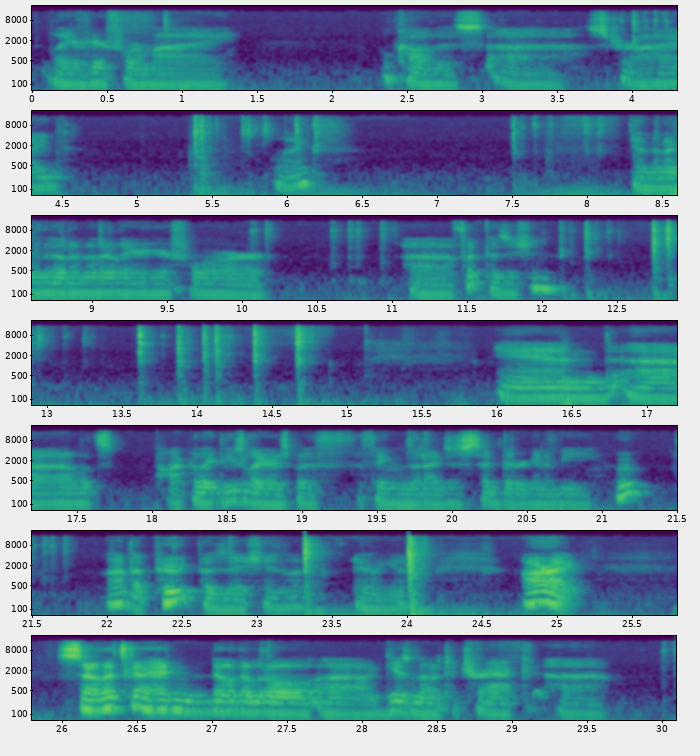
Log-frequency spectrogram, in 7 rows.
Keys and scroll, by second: 3.6-8.2 typing, 11.9-15.1 typing, 23.3 f.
